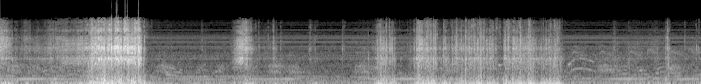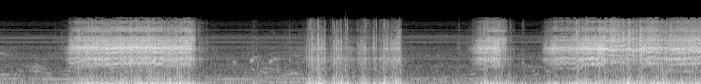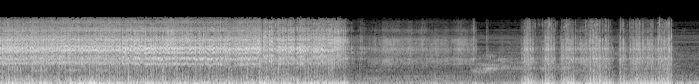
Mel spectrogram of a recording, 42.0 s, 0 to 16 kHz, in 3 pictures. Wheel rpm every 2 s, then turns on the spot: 60, 50, 20, 0, 20, 10, 0, 20, 80, 10, 20, 10, 40, 110, 110, 110, 110, 50, 20, 20, 20.
0-2 8-12 20-22 34-42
